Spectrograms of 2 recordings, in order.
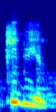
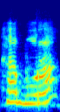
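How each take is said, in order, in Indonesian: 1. Ada vokal 'i' dan dua suku kata. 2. Ada vokal 'a' terbuka dan tiga suku kata. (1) "ammiyahnya adalah kibir" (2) "Kabura bahasa fushanya"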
